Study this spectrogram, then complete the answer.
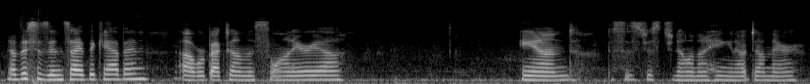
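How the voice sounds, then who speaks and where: A woman narrates her own travel footage in a relaxed, joking way, poking fun at herself as she goes. Her pitch stays fairly flat and even. A clear layer of background noise runs under the voice. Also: moderate pace, dull audio. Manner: chatty, self-mocking. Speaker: vlogger. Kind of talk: casual voice-over narration.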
